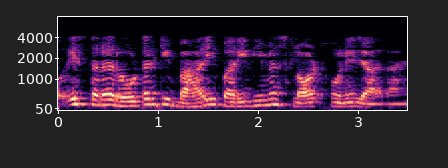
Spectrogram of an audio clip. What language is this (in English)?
Hindi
